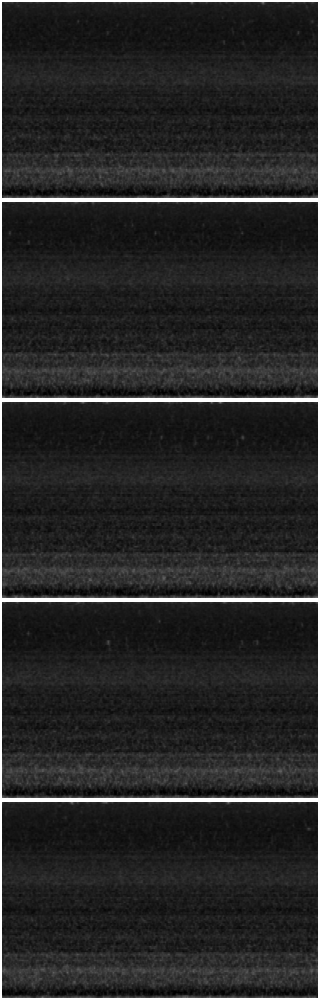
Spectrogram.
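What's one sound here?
Jet engines hum and rumble steadily at idle, heard from inside a cockpit.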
